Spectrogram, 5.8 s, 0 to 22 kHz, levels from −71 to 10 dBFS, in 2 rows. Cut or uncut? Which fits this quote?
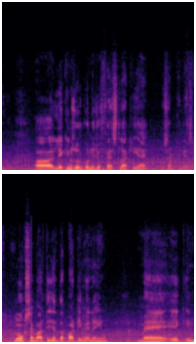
cut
